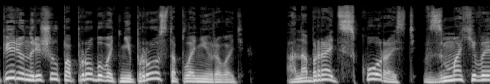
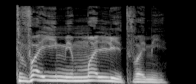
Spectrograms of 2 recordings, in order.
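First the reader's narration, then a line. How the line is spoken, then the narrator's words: Wry snort. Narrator (Russian): хмыкнул Леха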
